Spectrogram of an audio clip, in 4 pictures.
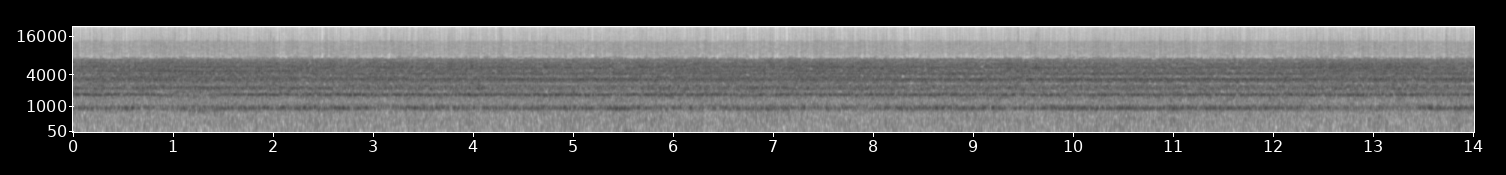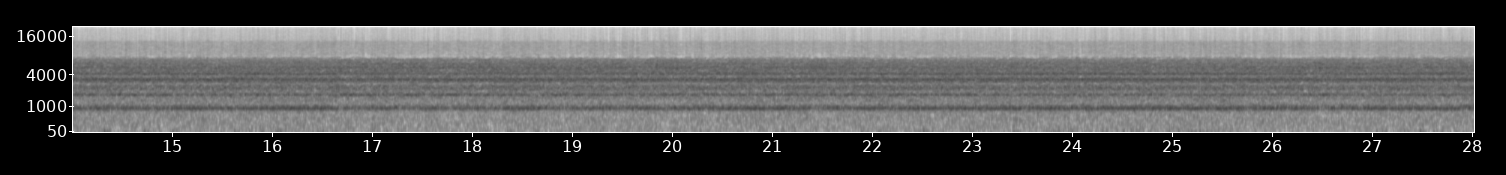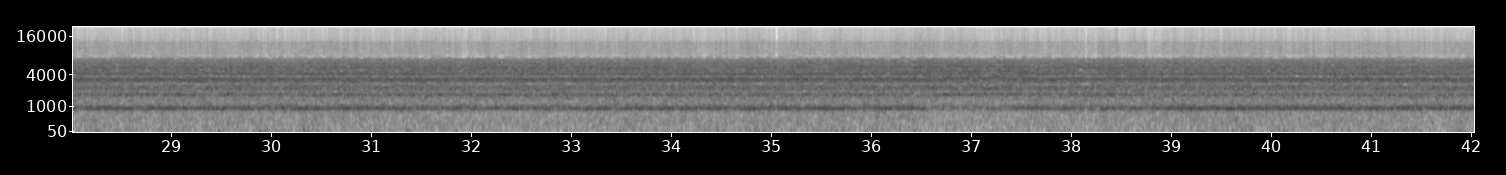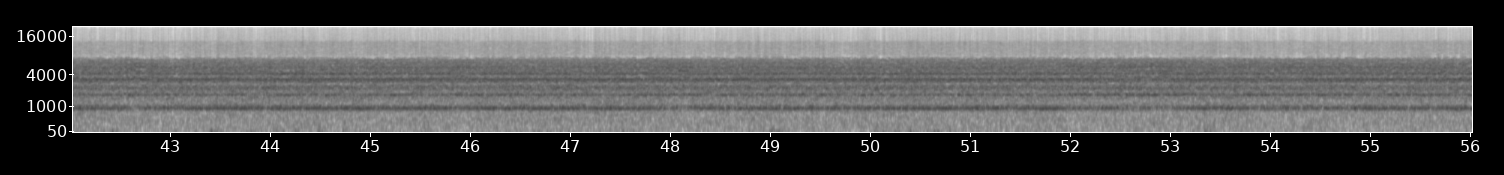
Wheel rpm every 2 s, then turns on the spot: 220, 230, 230, 230, 230, 240, 230, 230, 230, 230, 240, 230, 230, 240, 230, 230, 230, 230, 230, 230, 230, 230, 230, 230, 230, 230, 230, 230.
none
